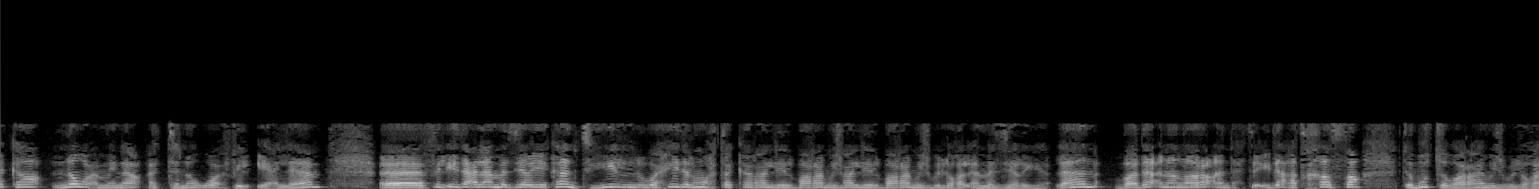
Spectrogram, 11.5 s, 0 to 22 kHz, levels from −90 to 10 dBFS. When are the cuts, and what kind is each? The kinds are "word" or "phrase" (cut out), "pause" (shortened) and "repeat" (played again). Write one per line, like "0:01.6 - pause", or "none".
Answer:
0:06.3 - repeat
